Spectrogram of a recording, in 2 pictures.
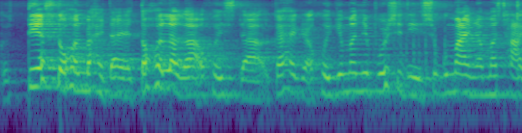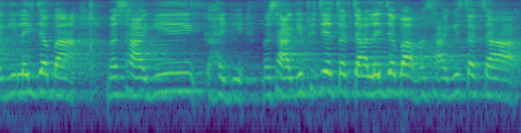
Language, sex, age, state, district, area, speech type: Manipuri, female, 18-30, Manipur, Kakching, rural, spontaneous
